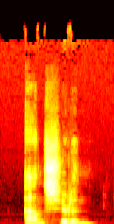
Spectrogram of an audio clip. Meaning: 1. to approach in a lackluster, dopey or goofy fashion 2. to slide or glide near
- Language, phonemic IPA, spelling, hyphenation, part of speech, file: Dutch, /ˈaːnˌsʏ.lə(n)/, aansullen, aan‧sul‧len, verb, Nl-aansullen.ogg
